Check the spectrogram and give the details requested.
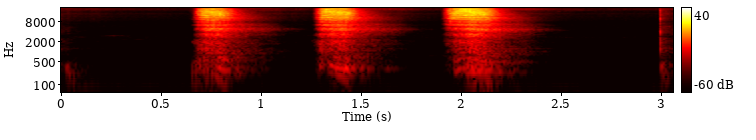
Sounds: Sniff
